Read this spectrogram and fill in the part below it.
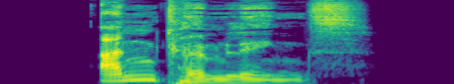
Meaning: genitive of Ankömmling
- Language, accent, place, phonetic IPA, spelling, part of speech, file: German, Germany, Berlin, [ˈanˌkœmlɪŋs], Ankömmlings, noun, De-Ankömmlings.ogg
